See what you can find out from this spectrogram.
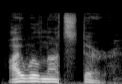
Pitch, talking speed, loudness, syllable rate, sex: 110 Hz, 195 wpm, -15 LUFS, 4.1 syllables/s, male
